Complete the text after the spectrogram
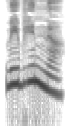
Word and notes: ವಿಭಿನ್ನ: vibhinna

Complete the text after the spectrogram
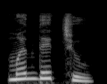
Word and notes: ಮದ್ದೆಚ್ಚು: Kannada

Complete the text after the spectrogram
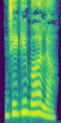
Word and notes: ಜಿಗಿಬಾಲ: jigi bāla

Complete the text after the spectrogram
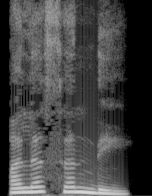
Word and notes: ಅಲಸಂದಿ: alasandi

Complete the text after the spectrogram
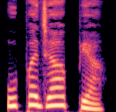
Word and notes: ಉಪಜಾಪ್ಯ: Kannada

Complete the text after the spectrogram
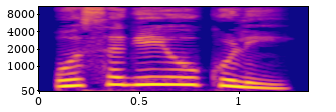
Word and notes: ಒಸಗೆಯೋಕುಳಿ: Kannada

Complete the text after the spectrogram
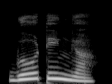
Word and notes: ಗೋಟಿಂಗ: gōṭiŋga

